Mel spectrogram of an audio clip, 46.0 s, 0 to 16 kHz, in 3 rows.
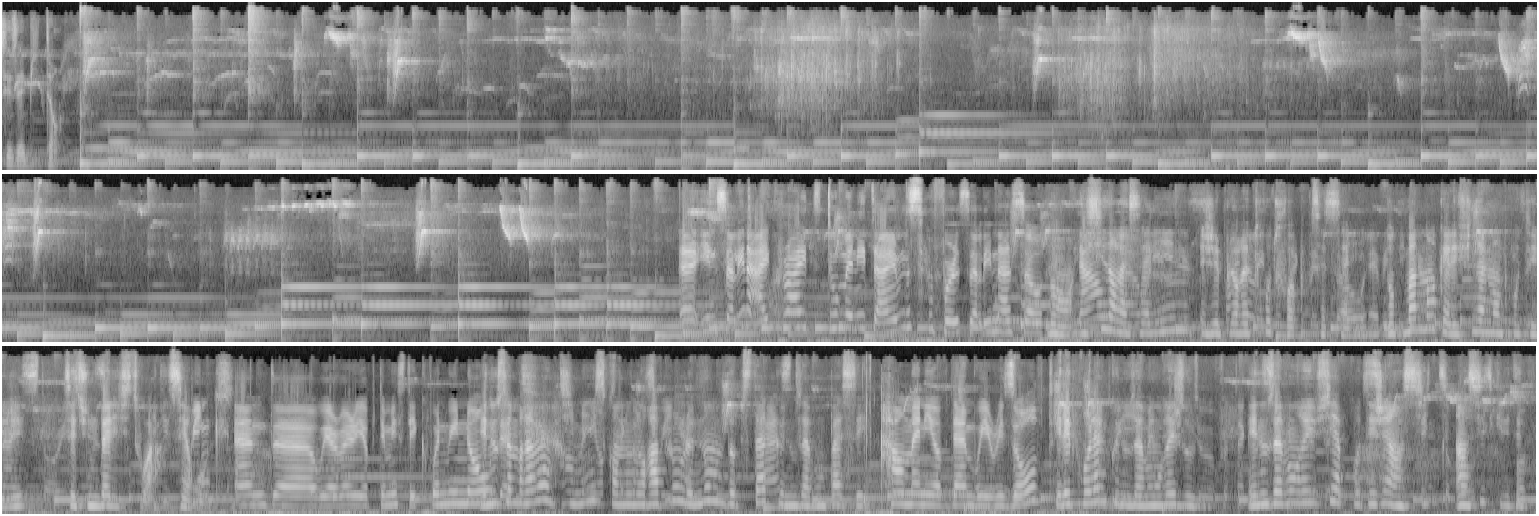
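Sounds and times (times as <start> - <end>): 
speech: 0.0 - 1.8, 23.6 - 46.0
birds chirping in a salt-pan wetland on the Adriatic: 0.0 - 46.0
steady droning tonal background: 0.8 - 46.0.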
